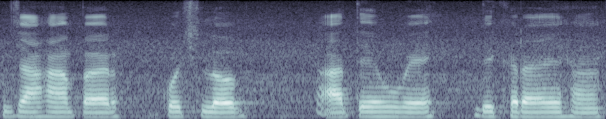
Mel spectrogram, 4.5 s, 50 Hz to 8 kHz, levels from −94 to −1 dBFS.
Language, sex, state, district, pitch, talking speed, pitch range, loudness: Hindi, male, Bihar, Kaimur, 115 Hz, 120 wpm, 115-120 Hz, -18 LUFS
